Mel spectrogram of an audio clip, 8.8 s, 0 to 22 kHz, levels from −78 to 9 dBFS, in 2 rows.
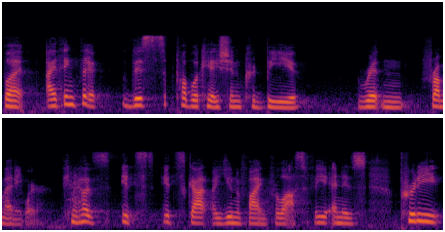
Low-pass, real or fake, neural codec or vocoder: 7.2 kHz; fake; codec, 16 kHz in and 24 kHz out, 0.6 kbps, FocalCodec, streaming, 4096 codes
